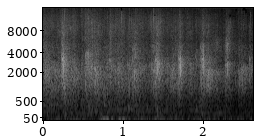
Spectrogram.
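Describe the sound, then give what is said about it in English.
Audience applause at a New York Historical Society morning event: a crowd claps steadily at moderate volume with slight swells throughout and no speech over it. “Let's give them a hand, too.”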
